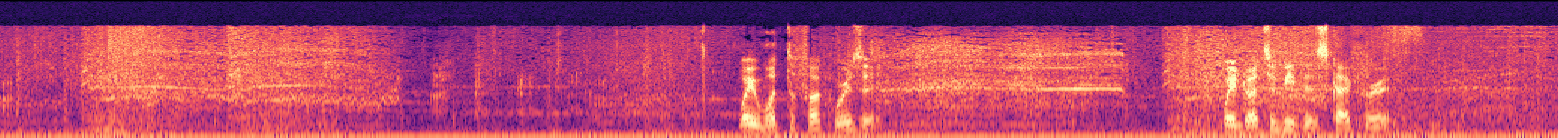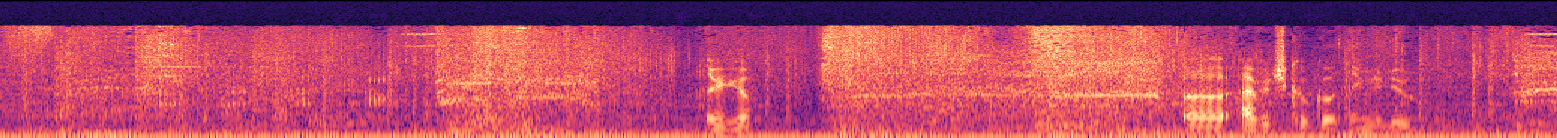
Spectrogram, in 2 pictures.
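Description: A large beast growls and snarls.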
